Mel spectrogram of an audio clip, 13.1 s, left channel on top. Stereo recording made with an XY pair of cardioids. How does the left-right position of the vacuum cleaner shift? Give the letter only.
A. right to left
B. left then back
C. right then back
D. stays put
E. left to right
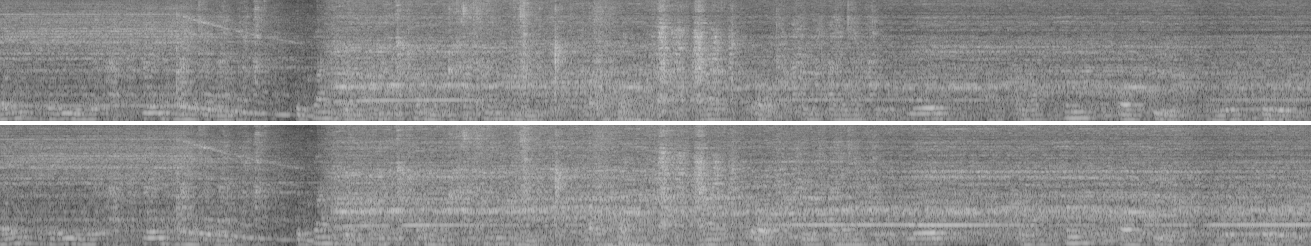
E.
